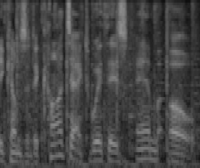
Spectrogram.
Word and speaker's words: M-O: On the other side of the spectrum, one of the first bots WALL-E comes in contact with is M-O, pronounced just as he says it, “Mo.”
